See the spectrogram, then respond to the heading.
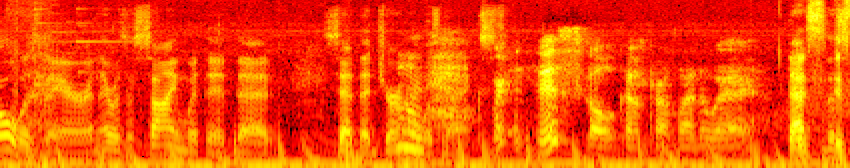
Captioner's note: stompy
